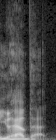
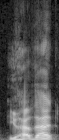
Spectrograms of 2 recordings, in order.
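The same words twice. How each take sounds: First: The pitch falls at the end. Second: The pitch rises at the end. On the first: It is a statement. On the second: It is a question.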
